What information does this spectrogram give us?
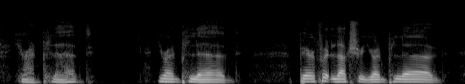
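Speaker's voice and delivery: airy, breathless, quick patter. Imitating how they say it at Kona Village, in a breathless way. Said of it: "I'm going to say it the way they would say it in a very breathless way".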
